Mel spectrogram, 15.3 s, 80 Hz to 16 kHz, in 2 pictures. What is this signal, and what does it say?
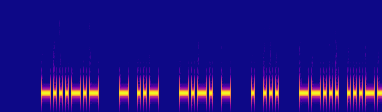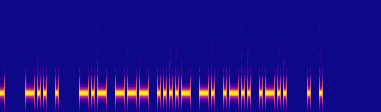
Morse code, heard as a keyed tone, about 20 wpm, 700 Hz. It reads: <BK> TU CT ES 73 DE KO4NLL EE
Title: POTA QSO Practice - 20wpm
